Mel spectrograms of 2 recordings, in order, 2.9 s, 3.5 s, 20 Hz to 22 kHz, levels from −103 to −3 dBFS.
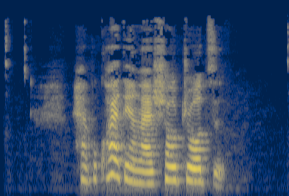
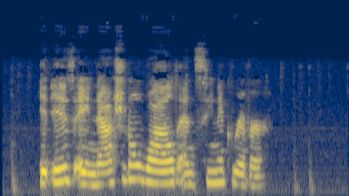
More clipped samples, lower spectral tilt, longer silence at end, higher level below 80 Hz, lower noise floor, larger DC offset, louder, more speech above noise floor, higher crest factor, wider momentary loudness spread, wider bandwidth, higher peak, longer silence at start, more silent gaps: neither; second, -2 dB/octave vs -4 dB/octave; second, 0.65 s vs 0.85 s; second, -78 dBFS vs -64 dBFS; first, -75 dBFS vs -57 dBFS; neither; second, -21 LUFS vs -16 LUFS; first, 53 dB vs 42 dB; about the same, 20 dB vs 16 dB; first, 15 LU vs 9 LU; first, 16 kHz vs 9 kHz; about the same, -4 dBFS vs -2 dBFS; first, 0.75 s vs 0.4 s; neither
